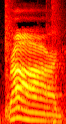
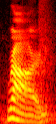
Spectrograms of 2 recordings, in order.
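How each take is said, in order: First: Loud mock roar from Barbara; shouted roar. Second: Lower, loud monster roar; shouted copycat roar. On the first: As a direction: roar it out loudly. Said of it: "she shouted". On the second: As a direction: echo it as a deep roar. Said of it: "shouted the wobbler". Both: A narrator's reading.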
